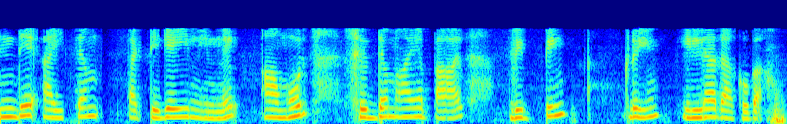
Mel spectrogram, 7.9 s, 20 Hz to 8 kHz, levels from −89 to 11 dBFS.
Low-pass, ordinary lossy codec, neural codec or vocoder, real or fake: 7.2 kHz; AAC, 16 kbps; codec, 16 kHz, 0.8 kbps, ZipCodec; fake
